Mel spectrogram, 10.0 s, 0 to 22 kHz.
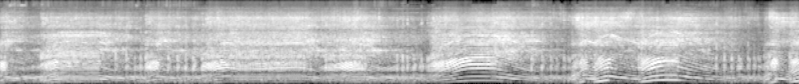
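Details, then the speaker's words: Freshly built Husqvarna 555 HTSS work saw, newly tuned, not yet broken in, cutting small wood. Screams at high revs, bogs briefly into each cut and climbs back cleanly; revs higher than a stock 555 with strong torque, running well. "It definitely picked up RPMs after that tune. It definitely runs at a higher RPM than a 555 if you let it. Now, having said that, it's definitely a torquer, you know, for that size saw."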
